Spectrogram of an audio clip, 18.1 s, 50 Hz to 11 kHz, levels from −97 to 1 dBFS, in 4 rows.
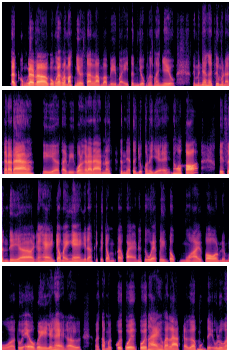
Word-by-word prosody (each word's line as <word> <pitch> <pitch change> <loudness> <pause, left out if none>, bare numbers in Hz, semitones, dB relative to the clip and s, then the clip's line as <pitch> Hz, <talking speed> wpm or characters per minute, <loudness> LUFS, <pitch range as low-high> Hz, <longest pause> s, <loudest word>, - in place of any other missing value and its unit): là - - +6
cũng, 125 +5 -8
a, 145 -1 +11
la 135 -1 +10
cũng 125 +3 -1
rất 160 +1 +5
là 155 - +3
mắc 140 +4 +4
nhiều 110 -6 0
sai 115 -2 +3
lầm 105 -2 0
và 100 - -1
bị 100 +1 -7
bẫy 100 0 -6
tín 145 0 -7
dụng 115 -4 -6
rất 130 +2 -9
là 115 - -4
nhiều. 105 -3 -3 0.4
Thì - - -9
mình 105 0 -7
nhớ 130 +5 -1
ngày 150 - -1
xưa 135 - -1
mình 115 -3 -5
ở 110 - -3
Canada 125 -3 +3 0.2
á, 155 +4 0 0.2
thì, 105 -2 -6
ờ, 100 -1 -2
tại 100 0 -5
vì 100 0 -7
qua 120 +4 -1
Canada 120 -1 +3
nó 130 +2 -6 0.2
xin 140 -4 -6
thẻ 105 - -5
tín 145 +7 -8
dụng - - -10
rất 150 - -5
là - - -5
dễ, 100 - -6
nó 190 - -5
hông 195 0 +1
có 185 - -18
khó, 145 - +7 0.4
thì 110 - -4
xin 130 +3 -3
thì, 115 -4 -3
à, 105 0 +1
ngân 120 +3 -6
hàng 110 -3 -1
cho 125 +2 0
mấy 130 +3 -2
ngàn 115 -8 0
vậy 110 - -5
đó, 130 +2 -3
thì - - -15
cứ 130 - -8
trong 120 -1 -7
tài 110 -3 -4
khoản 95 +5 -4
nó 145 - -10
cứ 150 - -8
quẹt 105 -6 -2
liên 120 0 -8
tục, - - -5
mua 120 0 -9
iPhone 120 +1 0
rồi 110 - -9
mua 115 +2 -6
túi 130 +5 -5
LV 125 -1 +1 0.2
chẳng 125 +2 -2
hạn 115 -7 0
ừ, 110 -1 -3 0.3
rồi 105 - -10
xong 120 -1 -6
rồi 105 -2 -8
cuối 145 +2 0
cuối 155 0 +3
cuối 155 +1 +3
tháng, 145 0 +2
a, 175 - -5
phải 145 -1 +1
làm 115 -4 +3
trả - - -4
góp 140 +6 -2
muốn 170 -1 -9
xỉu 125 - -7
luôn 140 -2 -3
á. 155 - 0
120 Hz, 305 wpm, -25 LUFS, 110-140 Hz, 0.4 s, a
